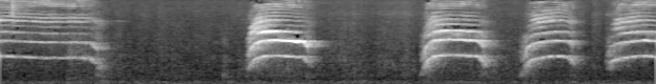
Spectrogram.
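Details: Rescued baby kitten, still needing toilet help, meowing loudly and angrily while its bottom is washed from the waist down: a drawn-out meow, then three bright, arched, strongly harmonic cries, each under a second, in a quiet indoor room.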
